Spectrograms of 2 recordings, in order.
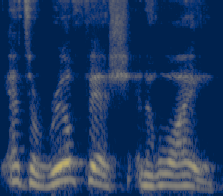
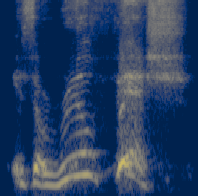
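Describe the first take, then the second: First: Said in the usual way. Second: Slow, with real stressed and higher. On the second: Shown as a demonstration. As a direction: lean on real to insist. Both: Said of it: "I'm not making this up".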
